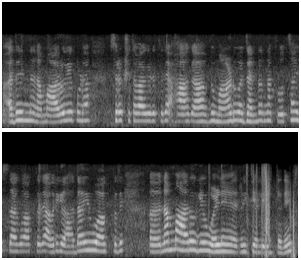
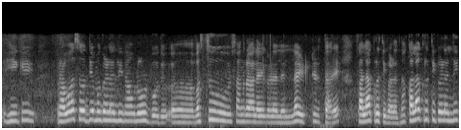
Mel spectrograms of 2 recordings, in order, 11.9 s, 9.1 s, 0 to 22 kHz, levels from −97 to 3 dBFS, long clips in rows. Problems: background sounds at intervals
